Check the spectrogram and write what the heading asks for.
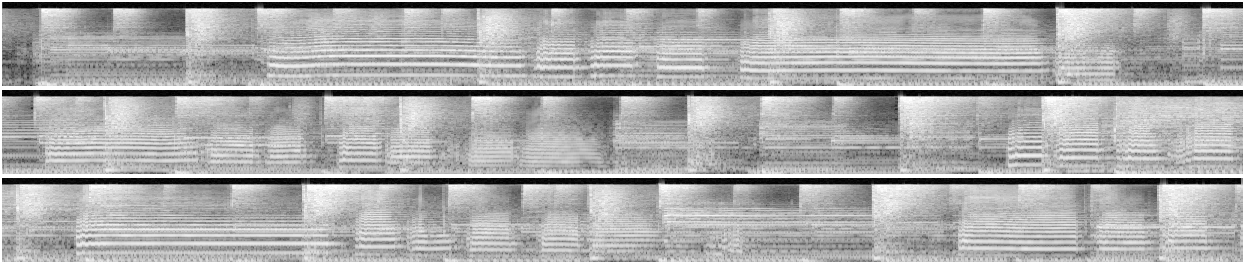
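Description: Instrumental break in a swing-style song: brass lines of held and bending notes over a steady rhythm section with guitar.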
